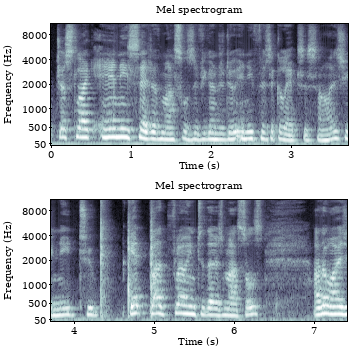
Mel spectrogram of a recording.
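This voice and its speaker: A woman's voice: on the low side, dark tone. An older woman voice coach giving an informal lesson, conversational and digressive with wry asides, with a slight crackle and small breaks in her voice. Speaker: voice coach and presenter. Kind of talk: informal instructional talk to camera.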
